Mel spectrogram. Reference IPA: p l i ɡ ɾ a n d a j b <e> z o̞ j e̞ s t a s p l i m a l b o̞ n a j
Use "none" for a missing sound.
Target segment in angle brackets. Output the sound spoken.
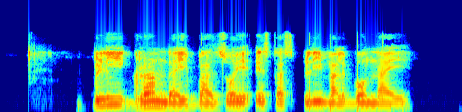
a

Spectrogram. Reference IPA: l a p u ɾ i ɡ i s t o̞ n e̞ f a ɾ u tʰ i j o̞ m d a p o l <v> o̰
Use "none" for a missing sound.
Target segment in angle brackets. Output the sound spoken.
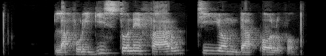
v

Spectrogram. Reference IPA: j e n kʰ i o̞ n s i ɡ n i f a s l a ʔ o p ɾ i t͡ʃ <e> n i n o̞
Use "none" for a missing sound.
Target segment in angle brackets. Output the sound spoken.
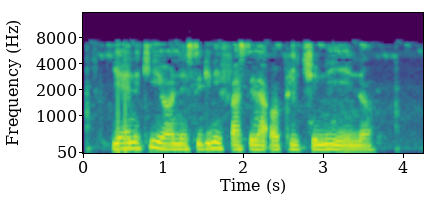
i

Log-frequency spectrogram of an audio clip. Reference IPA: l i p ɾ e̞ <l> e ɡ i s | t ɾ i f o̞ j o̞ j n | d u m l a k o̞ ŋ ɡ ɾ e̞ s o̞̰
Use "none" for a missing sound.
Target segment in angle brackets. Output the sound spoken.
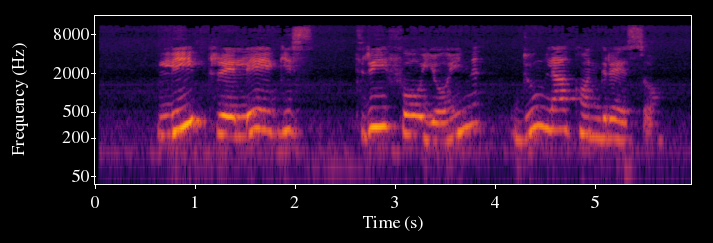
l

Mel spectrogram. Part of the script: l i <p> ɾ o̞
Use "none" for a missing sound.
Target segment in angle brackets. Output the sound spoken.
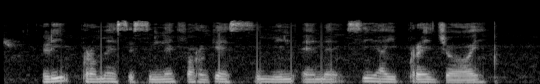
p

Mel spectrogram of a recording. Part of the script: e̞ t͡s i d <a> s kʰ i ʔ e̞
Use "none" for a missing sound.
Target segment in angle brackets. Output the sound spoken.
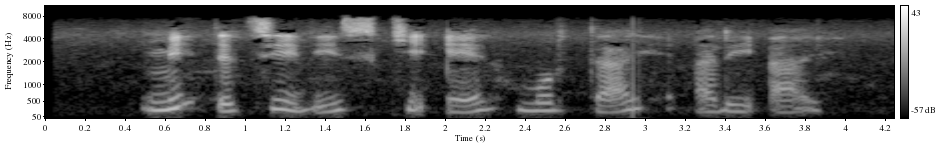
i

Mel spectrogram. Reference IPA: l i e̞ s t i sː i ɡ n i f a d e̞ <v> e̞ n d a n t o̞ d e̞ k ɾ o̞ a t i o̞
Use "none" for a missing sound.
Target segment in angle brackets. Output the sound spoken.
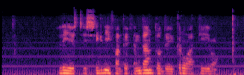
f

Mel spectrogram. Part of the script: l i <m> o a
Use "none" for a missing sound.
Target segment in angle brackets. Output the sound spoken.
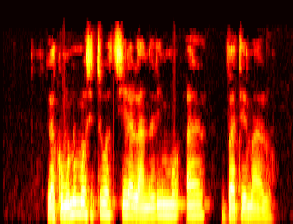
m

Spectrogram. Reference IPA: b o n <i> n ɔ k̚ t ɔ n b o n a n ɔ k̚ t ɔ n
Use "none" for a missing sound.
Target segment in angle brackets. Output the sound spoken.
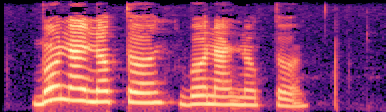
a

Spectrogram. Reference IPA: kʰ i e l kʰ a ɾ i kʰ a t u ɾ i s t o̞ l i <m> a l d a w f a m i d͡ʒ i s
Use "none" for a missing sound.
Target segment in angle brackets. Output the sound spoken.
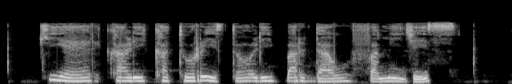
b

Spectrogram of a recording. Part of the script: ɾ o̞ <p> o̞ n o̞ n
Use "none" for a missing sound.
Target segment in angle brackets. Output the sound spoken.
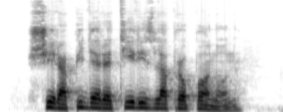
p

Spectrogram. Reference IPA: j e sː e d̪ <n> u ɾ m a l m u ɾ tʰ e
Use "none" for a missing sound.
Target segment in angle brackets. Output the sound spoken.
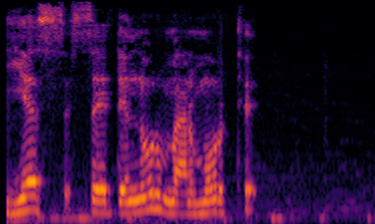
n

